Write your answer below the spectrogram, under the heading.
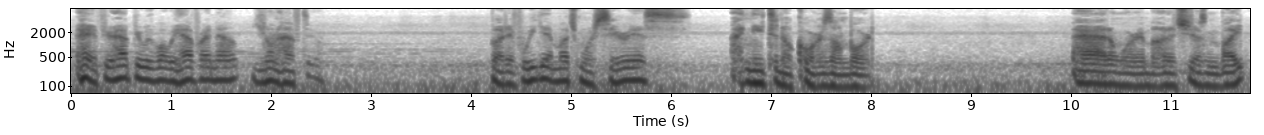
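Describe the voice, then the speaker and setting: An actor playing a rugged, bashful space cowboy and affectionate father in intimate video game dialogue, speaking haltingly and sincerely. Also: medium pitch, slight background noise, lightly acted. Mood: earnest, hesitant. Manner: halting, earnest, sheepish. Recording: music behind the voice.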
